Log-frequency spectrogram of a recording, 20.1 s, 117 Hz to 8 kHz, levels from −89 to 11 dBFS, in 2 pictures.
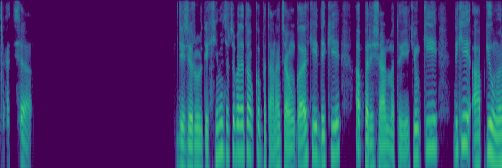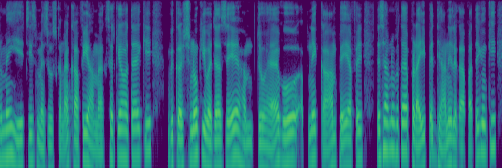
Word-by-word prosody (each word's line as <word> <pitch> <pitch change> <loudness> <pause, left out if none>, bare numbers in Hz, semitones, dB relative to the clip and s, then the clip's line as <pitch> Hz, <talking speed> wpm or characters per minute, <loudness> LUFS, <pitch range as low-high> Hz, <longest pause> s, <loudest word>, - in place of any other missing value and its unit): अच्छा। - - -5 3.0
जी, 115 - 0
ज़रूर। 105 0 0
देखिए 100 +10 -4
मैं 180 - +1
सबसे 170 +1 -4
पहले 175 0 +3
तो 180 +1 +1
आपको 165 0 -3
बताना 105 0 -3
चाहूँगा 100 0 +2
कि 170 -1 -1
देखिए 165 +7 -1 0.4
आप - - +3
परेशान 105 -2 +1
मत 90 - -8
होइए। 90 0 -5
क्योंकि 190 +5 -2 0.3
देखिए 210 +4 0
आपकी 130 +8 -2
उम्र 135 -6 +4
में 155 +2 +2
ये 130 -7 +1
चीज़ 135 -1 -3
महसूस 100 0 -3
करना 90 +4 -1
काफ़ी 120 +4 +2
आम 90 -3 -3
है। - - 0
अक्सर 145 - -2
क्या 155 0 +3
होता 150 0 +1
है 155 0 +3
कि 180 - -1 0.4
विकर्षणों 130 +5 +4
की 160 - +2
वजह 115 -1 +4
से 125 +6 +4
हम 110 +1 -3
जो 110 -1 +1
है 95 -2 +1
वो 130 -2 +3 0.2
अपने 150 +3 0
काम 105 +6 0
पे 110 - +2
या 125 -1 +3
फिर 150 - 0 0.3
जैसे 150 +5 +2
आपने 185 0 +2
बताया 180 0 +4
पढ़ाई 105 +5 +4
पे, - - 0
ध्यान 110 -10 -3
नहीं 130 +1 +2
लगा 105 -4 0
पाते 100 +11 -2
क्योंकि 180 +3 0
130 Hz, 170 wpm, -23 LUFS, 110-165 Hz, 3.0 s, उम्र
